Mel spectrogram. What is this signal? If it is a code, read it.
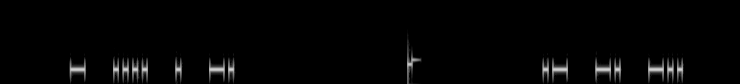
Morse code, heard as a keyed tone, about 25 wpm, spaced as for 18 wpm, 690 Hz. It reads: THEN AND
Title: 2x Character Spacing - Top 100 Words - 25wpm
